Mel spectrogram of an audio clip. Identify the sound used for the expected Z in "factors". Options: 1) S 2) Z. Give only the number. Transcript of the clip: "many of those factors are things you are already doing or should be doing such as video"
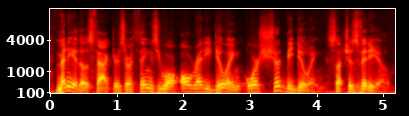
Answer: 2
